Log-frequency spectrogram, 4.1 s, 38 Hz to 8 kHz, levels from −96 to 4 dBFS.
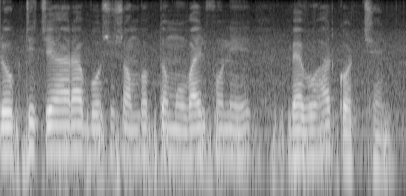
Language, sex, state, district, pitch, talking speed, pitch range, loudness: Bengali, male, West Bengal, Alipurduar, 120 Hz, 135 wpm, 110-125 Hz, -17 LUFS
